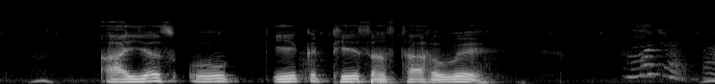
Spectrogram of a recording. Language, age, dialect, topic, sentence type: Bhojpuri, 25-30, Western, banking, statement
